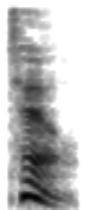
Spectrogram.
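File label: "tel-", British English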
